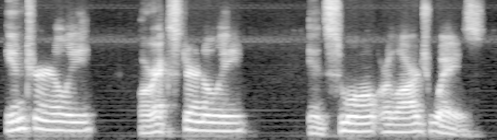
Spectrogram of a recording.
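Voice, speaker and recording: A man reading a scripted sermon to a congregation in a measured, earnest, deliberate way. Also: mid-range voice, low-quality recording. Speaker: congregational service speaker.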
